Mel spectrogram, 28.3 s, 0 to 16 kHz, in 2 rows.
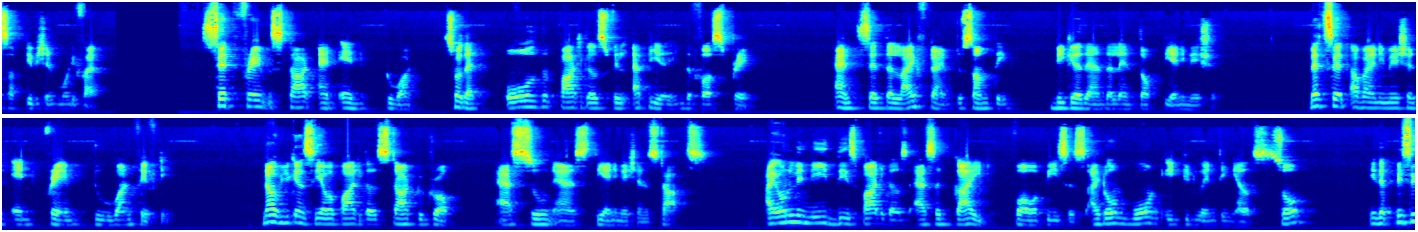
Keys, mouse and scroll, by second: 2.2-8.0 drag, 7.4 KP_0, 10.2-13.6 drag, 14.1-16.4 drag, 17.8-19.8 drag, 23.3-28.1 drag.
